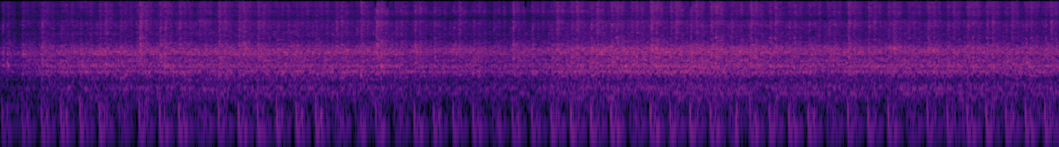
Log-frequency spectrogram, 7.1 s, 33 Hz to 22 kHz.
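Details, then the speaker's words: 1946 John Deere BO Lindeman crawler started with the manual carburetor choke left on: uneven, lumpy beat about four a second with stumbling firing; rich, rough running while leaving the garage. "In this video here, I started it with a choke on and as you can hear, it sounds terrible coming out of the garage and it's not until I just come out that I realized the choke's still on and and shut it off."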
